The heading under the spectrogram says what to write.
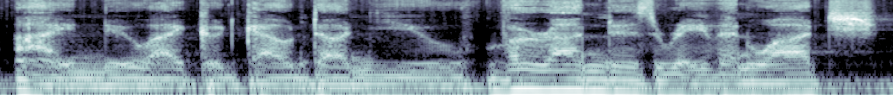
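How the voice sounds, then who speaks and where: Someone uses a put-on character voice at a fairly slow pace. Clear background noise runs underneath. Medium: video game. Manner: ingratiating.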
